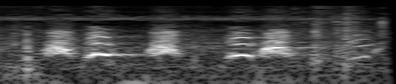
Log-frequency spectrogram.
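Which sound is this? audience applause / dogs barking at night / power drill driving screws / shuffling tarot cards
dogs barking at night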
